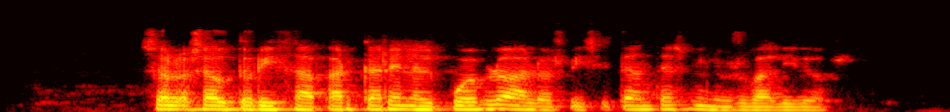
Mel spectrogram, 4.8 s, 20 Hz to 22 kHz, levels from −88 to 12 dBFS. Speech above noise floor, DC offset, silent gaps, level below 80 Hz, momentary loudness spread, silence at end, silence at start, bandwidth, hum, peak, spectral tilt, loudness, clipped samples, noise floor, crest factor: 44 dB; under 0.1%; none; -54 dBFS; 9 LU; 0.6 s; 0.7 s; 7.2 kHz; none; -2 dBFS; -8.5 dB/octave; -19 LUFS; under 0.1%; -62 dBFS; 16 dB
